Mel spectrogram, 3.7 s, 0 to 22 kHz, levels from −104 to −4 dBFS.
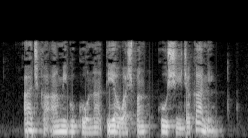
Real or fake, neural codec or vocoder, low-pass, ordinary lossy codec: real; none; 7.2 kHz; MP3, 64 kbps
